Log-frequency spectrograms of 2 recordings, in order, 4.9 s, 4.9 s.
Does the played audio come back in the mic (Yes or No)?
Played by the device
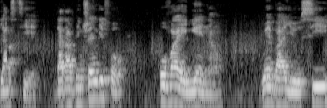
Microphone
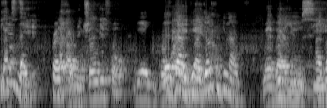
Yes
